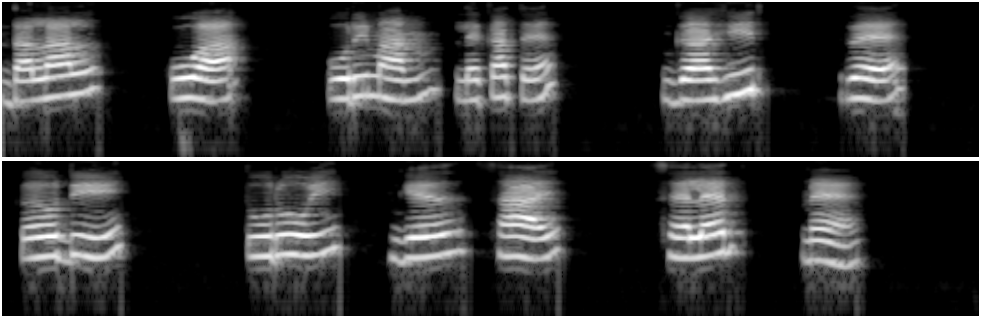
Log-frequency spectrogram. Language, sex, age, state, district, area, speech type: Santali, female, 18-30, West Bengal, Bankura, rural, read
